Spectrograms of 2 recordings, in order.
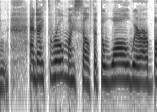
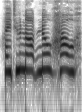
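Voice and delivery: put-on higher, hesitant young dragon; 9 semitones higher than usual. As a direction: lift up high and falter. Young dragon Andarna speaks.

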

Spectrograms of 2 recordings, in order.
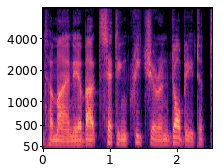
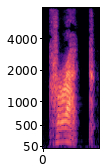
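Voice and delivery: loud spoken crack, higher; sharp crack sound; 6 semitones higher, 4 dB louder than usual. Acted. Elf appears with a crack.

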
